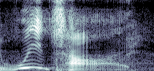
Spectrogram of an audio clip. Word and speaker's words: vitae: U curriculum vitae or if we were pronouncing in Latin it B we tie because there these were WS but that's basically your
